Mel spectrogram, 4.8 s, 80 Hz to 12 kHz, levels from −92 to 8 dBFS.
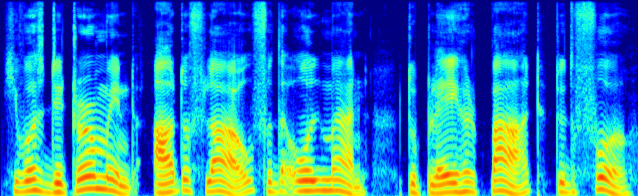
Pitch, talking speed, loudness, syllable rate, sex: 155 Hz, 215 wpm, -17 LUFS, 4.7 syllables/s, male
